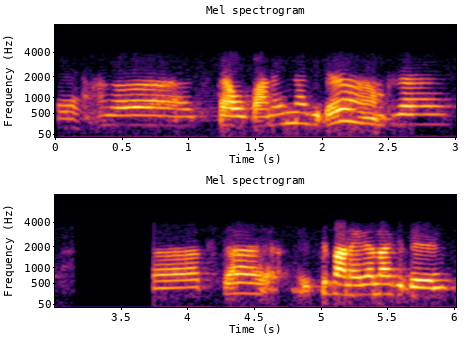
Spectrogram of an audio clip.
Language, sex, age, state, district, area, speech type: Bodo, female, 30-45, Assam, Kokrajhar, rural, conversation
